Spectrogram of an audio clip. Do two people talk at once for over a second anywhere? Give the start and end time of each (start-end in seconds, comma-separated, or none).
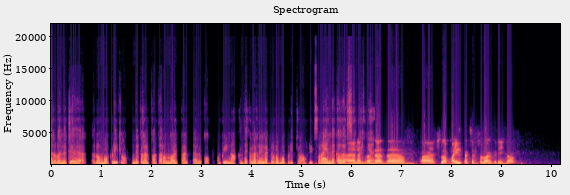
none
